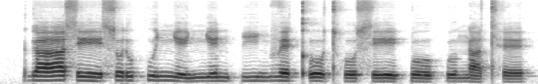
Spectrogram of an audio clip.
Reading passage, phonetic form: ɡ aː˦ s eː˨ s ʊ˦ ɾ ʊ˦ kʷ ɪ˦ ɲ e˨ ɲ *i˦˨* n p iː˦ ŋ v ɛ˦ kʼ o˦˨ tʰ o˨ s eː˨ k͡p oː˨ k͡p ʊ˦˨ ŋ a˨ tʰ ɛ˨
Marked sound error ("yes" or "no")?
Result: yes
